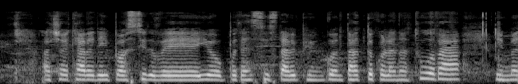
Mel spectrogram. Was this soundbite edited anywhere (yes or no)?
no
